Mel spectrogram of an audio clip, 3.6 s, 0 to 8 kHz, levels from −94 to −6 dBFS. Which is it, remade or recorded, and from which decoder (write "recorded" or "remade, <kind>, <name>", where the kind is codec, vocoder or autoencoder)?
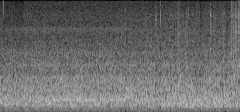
recorded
